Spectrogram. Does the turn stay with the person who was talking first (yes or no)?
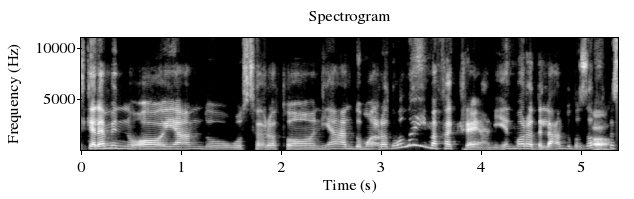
yes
